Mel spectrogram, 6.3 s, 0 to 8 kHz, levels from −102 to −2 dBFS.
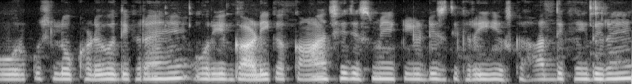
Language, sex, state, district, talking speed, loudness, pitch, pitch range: Hindi, female, Chhattisgarh, Kabirdham, 245 wpm, -21 LUFS, 185 Hz, 180-195 Hz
